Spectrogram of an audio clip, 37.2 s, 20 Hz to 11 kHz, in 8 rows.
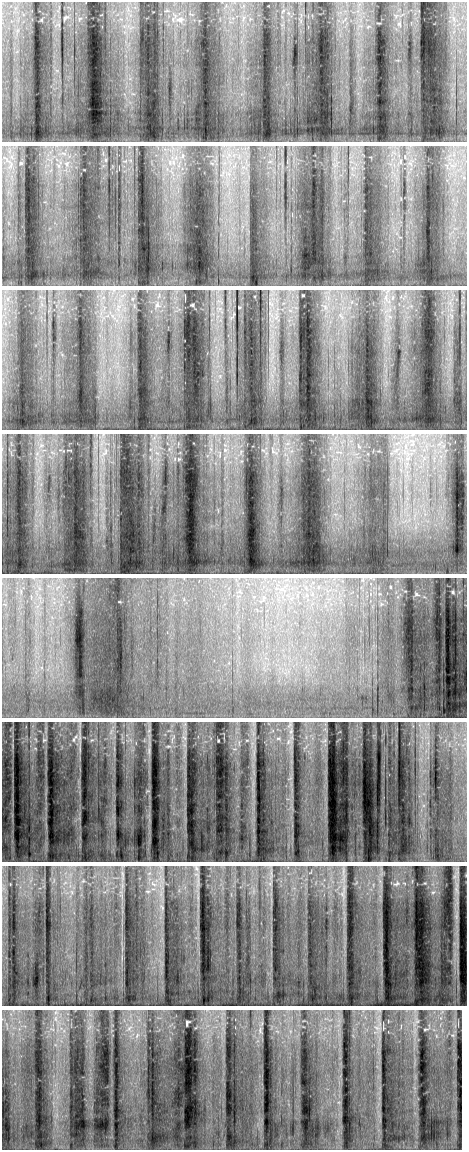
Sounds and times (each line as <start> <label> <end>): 0.0 walking in three different ways on a sand surface 21.1
22.1 walking in three different ways on a sand surface 37.1
22.6 running on sand 37.1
